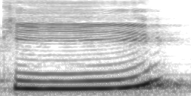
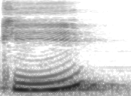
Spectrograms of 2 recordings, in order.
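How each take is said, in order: First: The vowel is long. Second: The vowel is short. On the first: "mais c'est pour dire qui, j'ajoute un petit ya" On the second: "ça c'est qui"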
